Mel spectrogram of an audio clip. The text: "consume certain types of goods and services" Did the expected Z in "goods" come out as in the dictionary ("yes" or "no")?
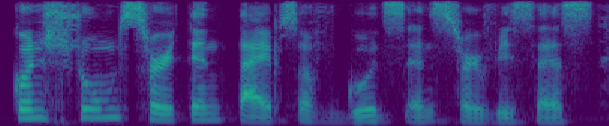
no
